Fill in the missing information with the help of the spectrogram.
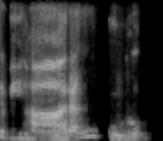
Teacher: So when you combine viharam and kuru, we chant it as viharam kuru. And please note to not prolong the u in the end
